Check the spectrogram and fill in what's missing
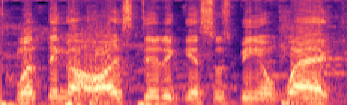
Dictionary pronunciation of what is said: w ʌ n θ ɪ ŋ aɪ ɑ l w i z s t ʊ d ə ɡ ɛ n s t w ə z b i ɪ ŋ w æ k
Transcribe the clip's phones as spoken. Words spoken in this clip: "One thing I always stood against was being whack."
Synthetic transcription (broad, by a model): w ʌ n θ ɪ ŋ aɪ ɑ l w i z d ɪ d ə ɡ ɛ n s t w ə z b i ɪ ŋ w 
